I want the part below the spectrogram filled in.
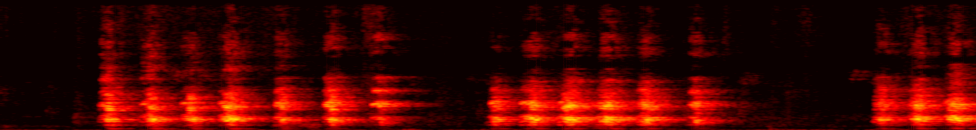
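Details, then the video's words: White domestic geese give loud, nasal honks in three quick bursts, each a run of about five or six harsh honks close together, with short quiet gaps between bursts. "White Geese Honking"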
